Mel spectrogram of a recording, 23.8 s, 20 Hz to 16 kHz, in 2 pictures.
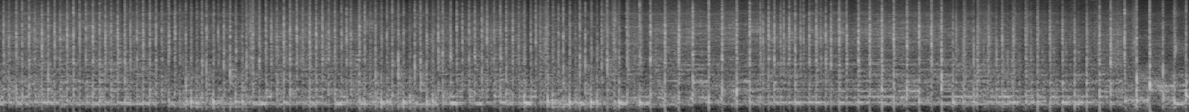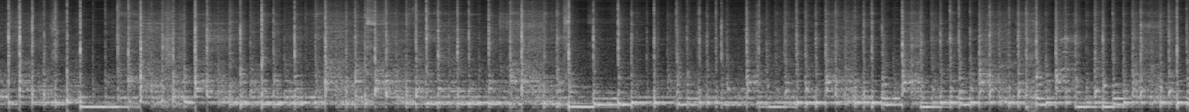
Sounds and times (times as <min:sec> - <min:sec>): Drum: 0:00.0 - 0:23.7.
